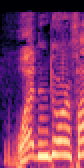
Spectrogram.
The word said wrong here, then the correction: Bettendorf: Yeah, I think it's spelled Bettendorf.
